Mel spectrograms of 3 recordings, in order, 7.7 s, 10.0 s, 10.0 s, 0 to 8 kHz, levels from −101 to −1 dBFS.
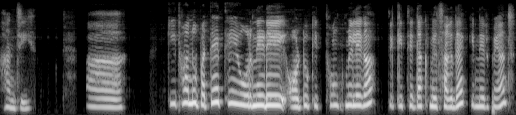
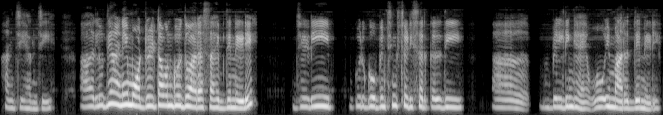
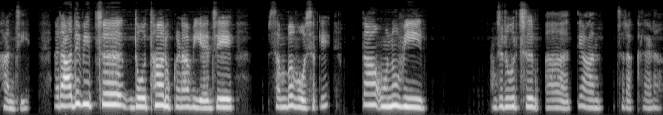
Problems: constant background noise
